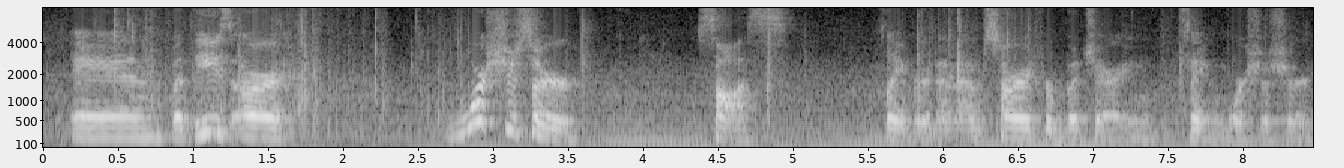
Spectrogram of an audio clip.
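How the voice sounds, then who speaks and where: Speaking with an American accent, a woman goes at a fairly slow pace with long, frequent pauses over noticeable background noise. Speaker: video blogger. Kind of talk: casual chat.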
